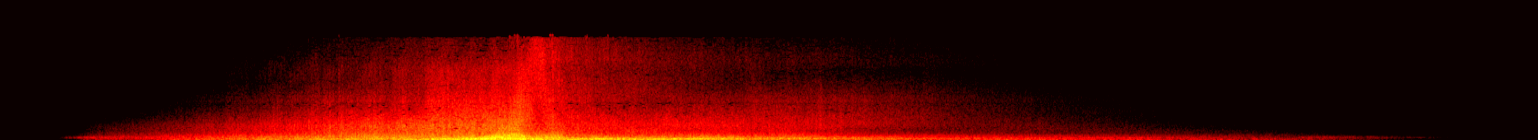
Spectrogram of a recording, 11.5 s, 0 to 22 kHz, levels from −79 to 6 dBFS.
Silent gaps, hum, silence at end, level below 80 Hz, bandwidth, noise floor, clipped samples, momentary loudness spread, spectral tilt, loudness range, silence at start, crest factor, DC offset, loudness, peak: none; none; 3.05 s; -46 dBFS; 16.5 kHz; under -90 dBFS; under 0.1%; 26 LU; -5.5 dB/octave; 18 LU; 1.15 s; 22 dB; under 0.1%; -22 LUFS; -4 dBFS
